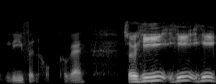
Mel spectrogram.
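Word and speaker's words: Leeuwenhoek: scientist okay so his his name was Antony van Leen hook that's how you pronounce his name Le hook okay so he he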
